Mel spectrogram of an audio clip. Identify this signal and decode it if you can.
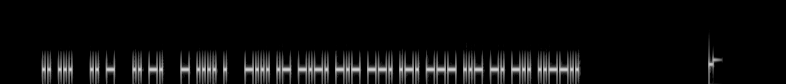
Morse code, heard as a keyed tone, about 44 wpm, 700 Hz. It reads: IS IT IN THE BACKGROUND?
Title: Sentences from Top 1300 Words 45wpm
